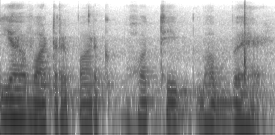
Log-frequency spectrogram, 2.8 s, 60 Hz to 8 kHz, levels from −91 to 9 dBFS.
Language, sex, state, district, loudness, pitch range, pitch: Hindi, male, Manipur, Imphal West, -21 LUFS, 95-100 Hz, 95 Hz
